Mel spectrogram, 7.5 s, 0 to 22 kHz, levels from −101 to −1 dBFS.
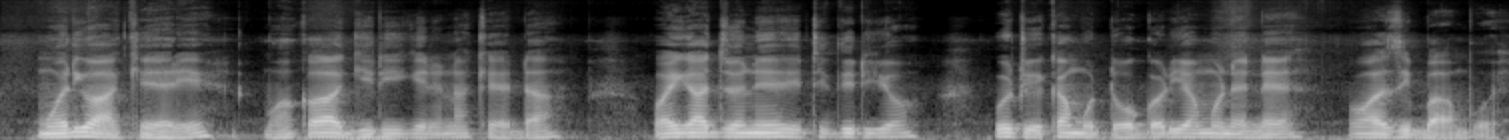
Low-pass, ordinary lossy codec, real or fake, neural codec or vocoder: none; none; real; none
